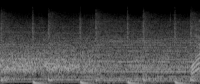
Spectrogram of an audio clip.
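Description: Background music with a steady beat of about two thumps a second and sustained chords, over a fading arena crowd cheer after a goal.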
